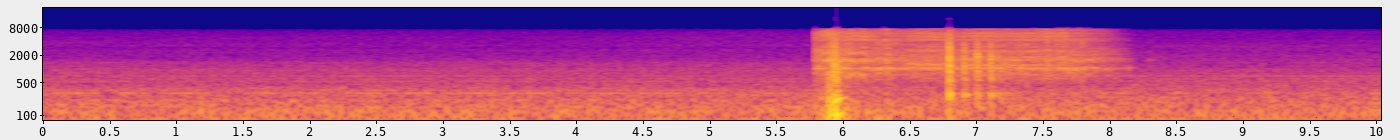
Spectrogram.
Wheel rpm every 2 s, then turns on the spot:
0, 0, 20, 140, 0.
none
